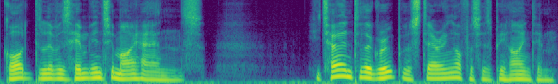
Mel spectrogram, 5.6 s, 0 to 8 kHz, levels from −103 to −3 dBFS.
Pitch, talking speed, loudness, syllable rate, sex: 125 Hz, 170 wpm, -17 LUFS, 5.4 syllables/s, male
